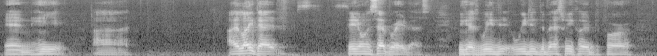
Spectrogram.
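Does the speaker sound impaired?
Yes: Parkinson's disease; sometimes.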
